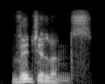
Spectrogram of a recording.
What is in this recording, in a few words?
"vigilance", British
